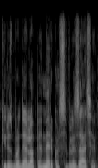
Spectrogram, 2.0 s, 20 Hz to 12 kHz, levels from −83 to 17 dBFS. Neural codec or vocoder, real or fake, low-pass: none; real; 10.8 kHz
